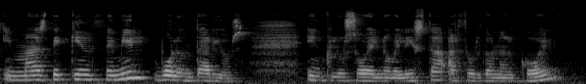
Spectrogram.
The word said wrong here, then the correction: Arthur Conan Doyle: Siempre lo digo mal, ostras, Arthur Conan Doyle, siempre, no tengo, tengo un problema con este nombre, ¿eh?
